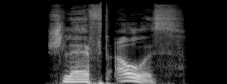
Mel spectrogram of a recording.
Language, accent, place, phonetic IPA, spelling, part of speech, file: German, Germany, Berlin, [ˌʃlɛːft ˈaʊ̯s], schläft aus, verb, De-schläft aus.ogg
- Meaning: third-person singular present of ausschlafen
